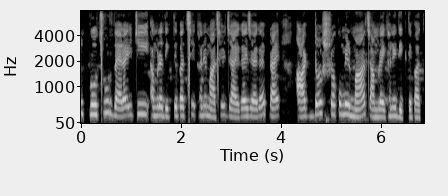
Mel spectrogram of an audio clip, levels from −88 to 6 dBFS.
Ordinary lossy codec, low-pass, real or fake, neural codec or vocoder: none; none; real; none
